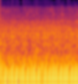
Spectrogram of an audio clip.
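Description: A farm machine engine running during a wheat harvest break: a loud, steady, close mechanical drone with low rumbling throb and broad noise, continuous and unbroken throughout.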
